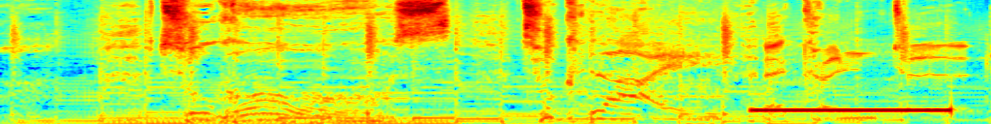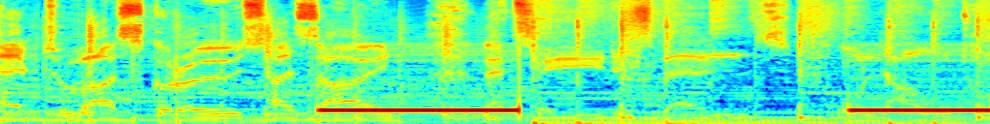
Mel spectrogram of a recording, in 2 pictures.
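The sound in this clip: Steady telephone tones sound while a call is being placed, three evenly spaced, level beeps of about a second each, laid over a busy music bed.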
